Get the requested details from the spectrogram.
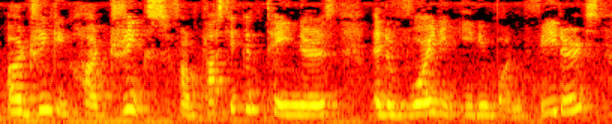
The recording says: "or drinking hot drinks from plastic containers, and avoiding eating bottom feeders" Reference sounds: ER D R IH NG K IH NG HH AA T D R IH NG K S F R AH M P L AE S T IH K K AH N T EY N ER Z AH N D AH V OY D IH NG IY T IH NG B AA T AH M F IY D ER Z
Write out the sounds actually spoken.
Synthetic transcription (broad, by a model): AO D R IH NG K IH NG HH AA T D R IH NG K S F R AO M P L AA S T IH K K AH N T EY N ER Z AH N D AH V OY D IH NG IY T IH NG B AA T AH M F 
